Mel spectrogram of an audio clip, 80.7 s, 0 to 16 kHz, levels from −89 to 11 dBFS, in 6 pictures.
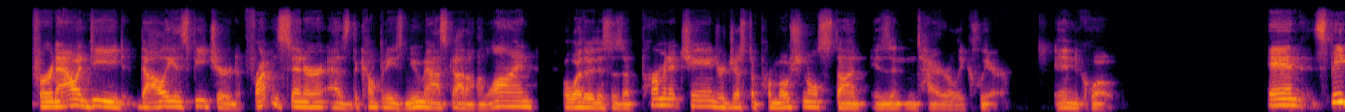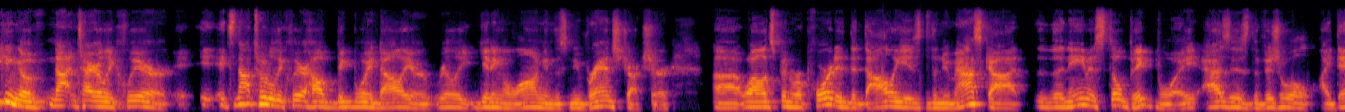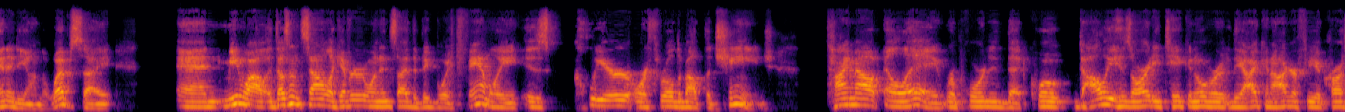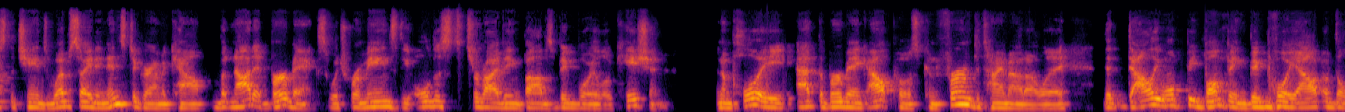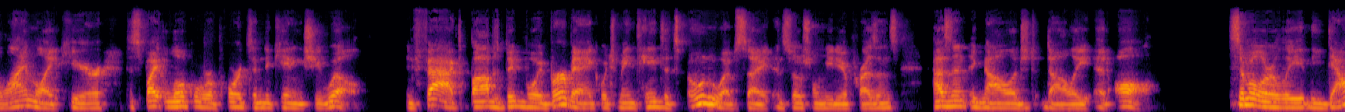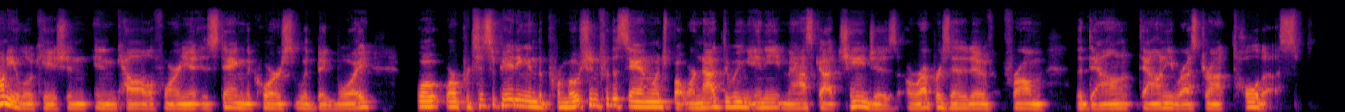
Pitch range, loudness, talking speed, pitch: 100-130 Hz, -19 LUFS, 160 wpm, 115 Hz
